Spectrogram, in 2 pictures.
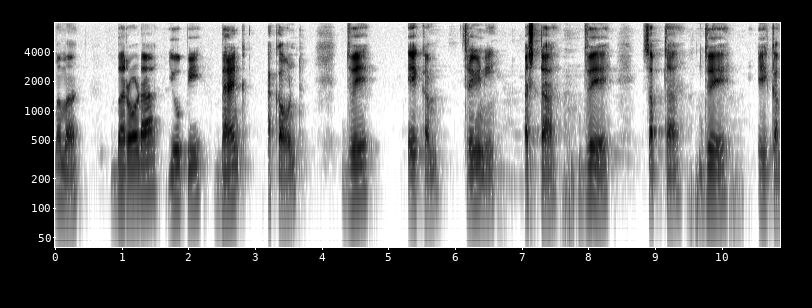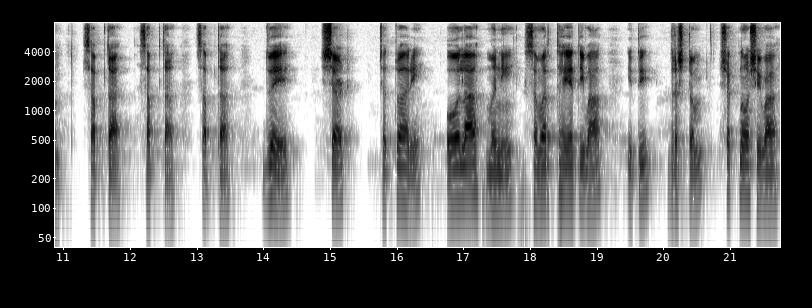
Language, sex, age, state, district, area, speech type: Sanskrit, male, 18-30, Kerala, Kasaragod, rural, read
